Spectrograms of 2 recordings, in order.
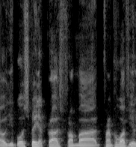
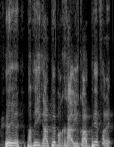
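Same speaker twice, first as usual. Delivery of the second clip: imitating keke driver; 6 semitones higher, faster than usual. Voicing the keke driver's demand.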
